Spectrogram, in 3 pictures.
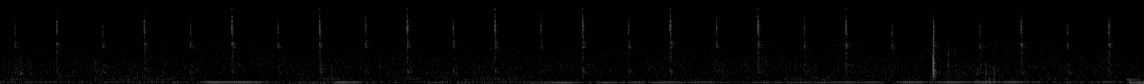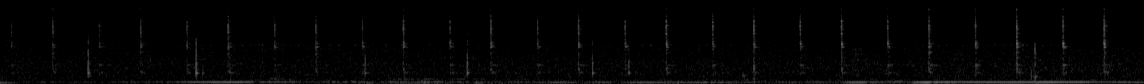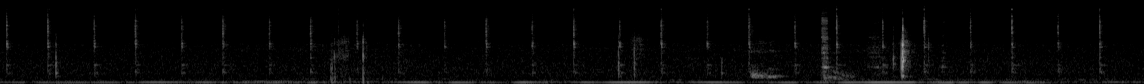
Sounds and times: Tick-tock: 0:00.0 - 0:34.3
Tick: 0:10.2 - 0:14.3, 0:15.0 - 0:18.2, 0:19.8 - 0:24.4.

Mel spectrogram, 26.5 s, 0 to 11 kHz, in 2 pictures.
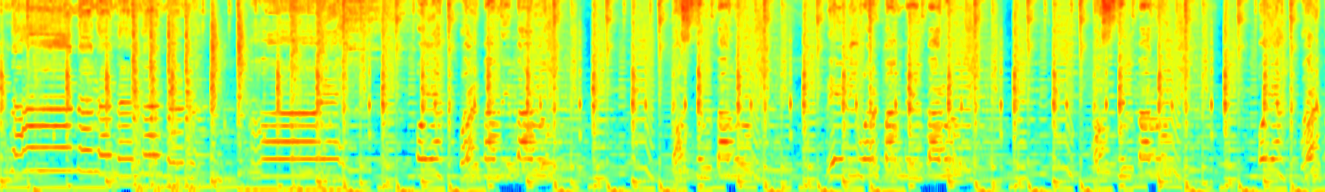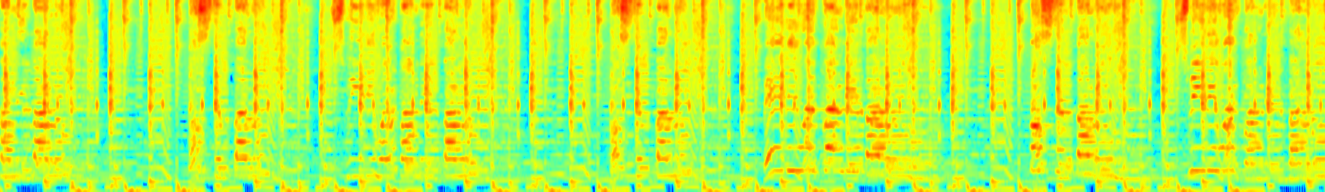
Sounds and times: Music: 0:00.0 - 0:26.5.

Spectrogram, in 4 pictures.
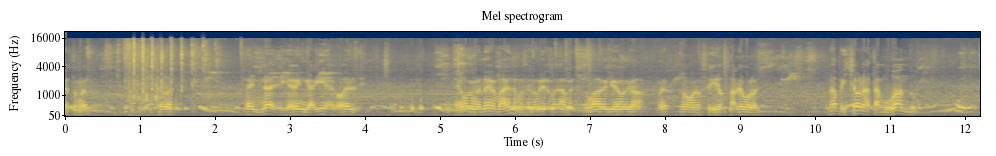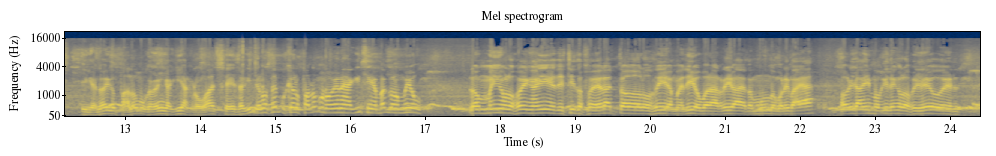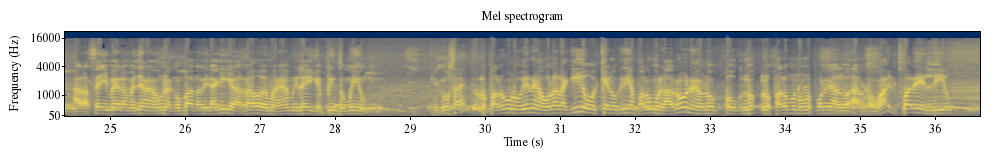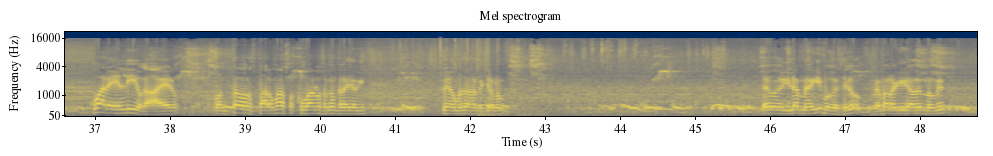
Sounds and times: Speech: 0:00.0 - 0:00.4, 0:01.2 - 0:01.6, 0:02.4 - 0:04.0, 0:05.2 - 0:09.4, 0:10.2 - 0:11.4, 0:12.4 - 0:17.0, 0:17.6 - 0:28.5, 0:29.3 - 0:36.2, 0:37.0 - 0:40.6, 0:41.6 - 0:42.6, 0:45.9 - 0:48.5
Pigeon, dove: 0:00.0 - 0:20.6, 0:21.4 - 0:30.6, 0:33.3 - 0:48.7.

